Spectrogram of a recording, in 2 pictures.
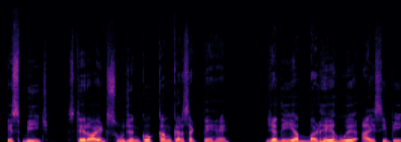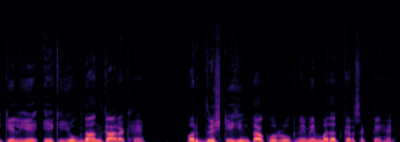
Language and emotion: Hindi, neutral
